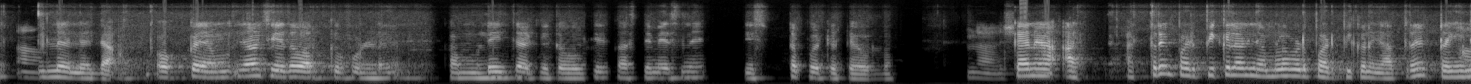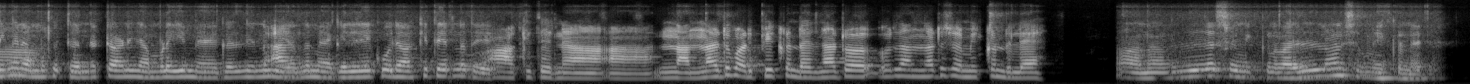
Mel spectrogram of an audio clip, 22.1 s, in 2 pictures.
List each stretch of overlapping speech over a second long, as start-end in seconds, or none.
none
